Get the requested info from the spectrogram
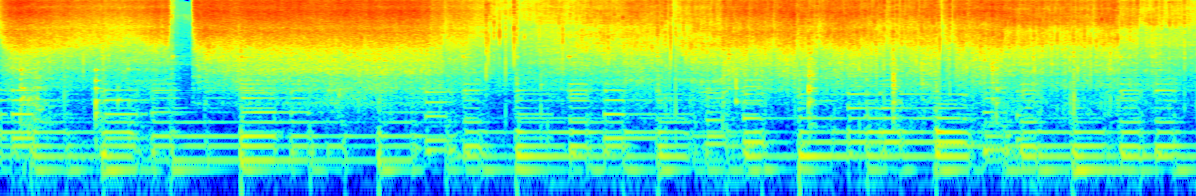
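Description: Butter, then diced potatoes and red peppers, sizzling in a frying pan: a steady frying hiss. Background music with held notes plays along with it.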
